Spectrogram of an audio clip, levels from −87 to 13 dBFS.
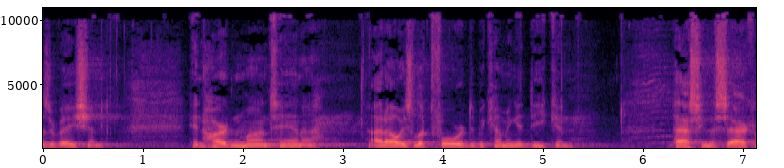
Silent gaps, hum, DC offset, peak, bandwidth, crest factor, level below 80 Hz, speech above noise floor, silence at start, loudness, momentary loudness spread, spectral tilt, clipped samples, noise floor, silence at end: none; none; under 0.1%; -8 dBFS; 11 kHz; 16 dB; -64 dBFS; 24 dB; 0 s; -24 LUFS; 20 LU; -4.5 dB/octave; under 0.1%; -47 dBFS; 0 s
